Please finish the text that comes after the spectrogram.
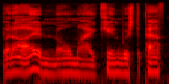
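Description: A man voicing a grim, wary male deep gnome miner in a fantasy story reading, muttering in formal, old-fashioned phrasing. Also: level tone, moderate pace, a little mellow, slight background noise, natural voice. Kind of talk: fantasy audiobook character voice.

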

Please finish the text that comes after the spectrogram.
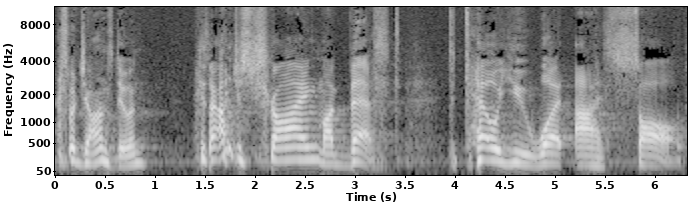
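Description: Animated male pastor preaching. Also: on the high side, slow pace. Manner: dynamic preaching, asks the congregation questions, acts out quotes. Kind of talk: sermon. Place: church.

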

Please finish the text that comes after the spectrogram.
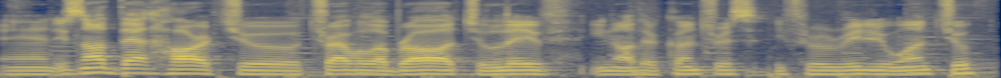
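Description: Easygoing man, lowish voice. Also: flat delivery, moderate pace, soft background music. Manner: easygoing, lots of "like". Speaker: co-host. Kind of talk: casual interview chat.

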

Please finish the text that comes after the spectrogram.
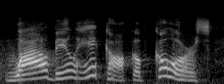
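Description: Lively, bright frontier sheriff's wife. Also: female voice, high voice, takes it slowly, exaggerated voice. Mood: friendly, flustered. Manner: homespun, hesitant. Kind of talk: 1950s radio western acting. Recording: noisy old-time radio recording.

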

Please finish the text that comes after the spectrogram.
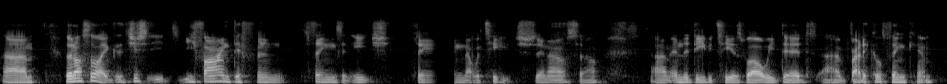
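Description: A man's voice: fairly low pitch, fairly even intonation, normal speed, low-quality recording. A young man with a Lancashire accent chatting casually as a podcast guest, rambling and reflective, full of "you know.". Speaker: podcast guest, assistant psychologist. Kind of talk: casual conversation.

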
